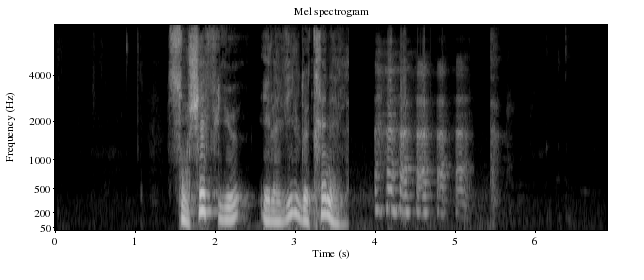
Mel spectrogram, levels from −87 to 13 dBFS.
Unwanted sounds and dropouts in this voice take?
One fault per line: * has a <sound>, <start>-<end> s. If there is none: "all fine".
* has a laugh, 4.0-5.3 s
